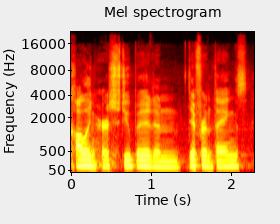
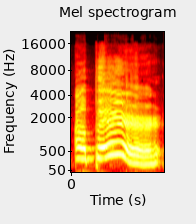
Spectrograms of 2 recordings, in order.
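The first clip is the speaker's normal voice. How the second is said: high, loud mock wail; hammed-up panicked girl; mock frantic girl; 14 semitones higher, 8 dB louder than usual. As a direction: blurt it high and loud like a scared kid. Frantic girl answers the crowd.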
